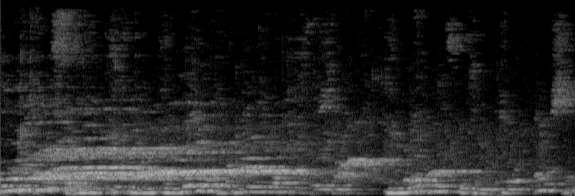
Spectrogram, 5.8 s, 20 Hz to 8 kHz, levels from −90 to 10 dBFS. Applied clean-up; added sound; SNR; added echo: classical method WPE with log-MMSE.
